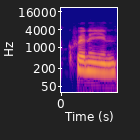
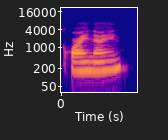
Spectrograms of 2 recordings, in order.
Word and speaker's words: quinine: however you pronounce it in England we pronounced it as Quinn Ian so I don't know maybe Americans pronounce it quinine because they seemed to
